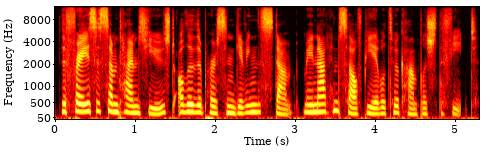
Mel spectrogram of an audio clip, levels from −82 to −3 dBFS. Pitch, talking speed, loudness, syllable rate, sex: 200 Hz, 225 wpm, -18 LUFS, 6.2 syllables/s, female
